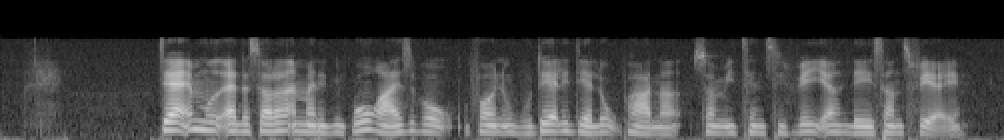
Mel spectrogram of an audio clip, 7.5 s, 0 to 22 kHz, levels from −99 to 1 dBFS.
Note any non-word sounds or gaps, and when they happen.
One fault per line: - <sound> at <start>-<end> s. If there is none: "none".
none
